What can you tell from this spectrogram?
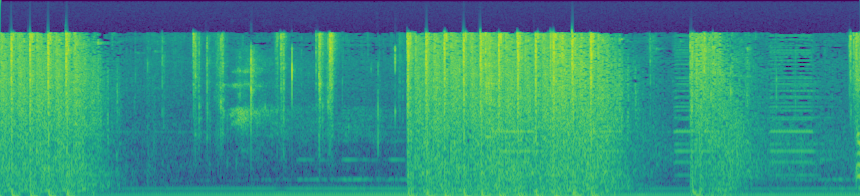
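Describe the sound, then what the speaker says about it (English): Video game flintlock pistol shots come in loud, sharp bursts, one at the start, another around the middle and a third near the end, each with a ringing tail over a low steady hum. "I just flint knocked him and just flick shot him right in the head"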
